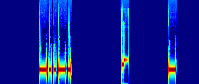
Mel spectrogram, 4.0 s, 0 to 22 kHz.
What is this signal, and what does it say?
Morse code, heard as a keyed tone, about 25 wpm, 700 Hz. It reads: / T
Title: Single Character (Letter:Number:Punctuation:Prosign) Alt 25wpm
